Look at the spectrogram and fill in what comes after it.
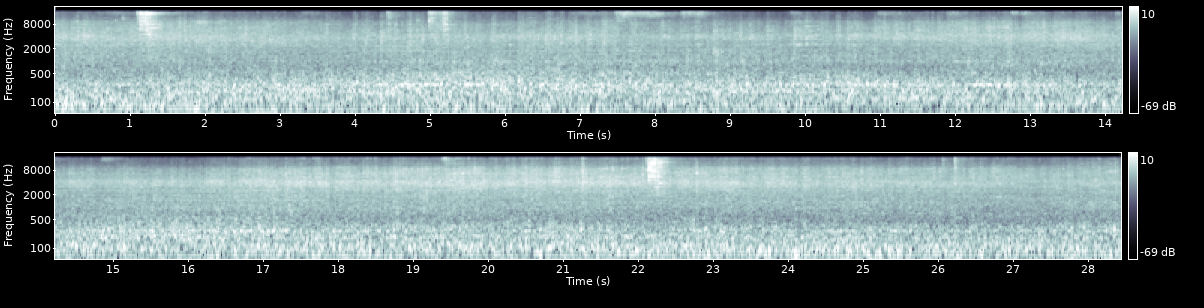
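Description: Freight train cars (tank cars, covered hoppers and boxcars) rolling past at a steady speed: a continuous rumble of steel wheels on rail, with a couple of brief high clicks.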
